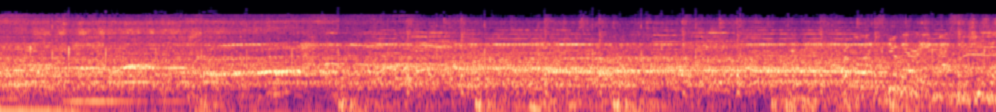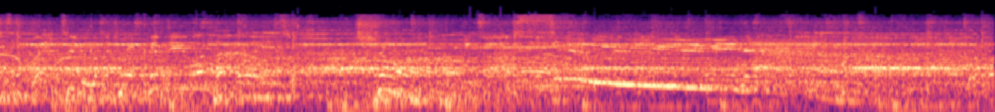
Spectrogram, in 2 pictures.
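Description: crowd, wrestling arena crowd cheering

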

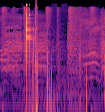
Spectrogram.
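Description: household object, beer glasses clinking

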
